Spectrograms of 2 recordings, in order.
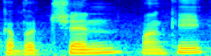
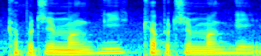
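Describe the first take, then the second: First: The word ends in a clear 'chin' sound. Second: The word is said quickly, like cappuccino. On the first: "the pronunciation leans toward the chin, like chin from like a person's chin" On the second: "like very quickly said, ... like almost like the coffee"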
